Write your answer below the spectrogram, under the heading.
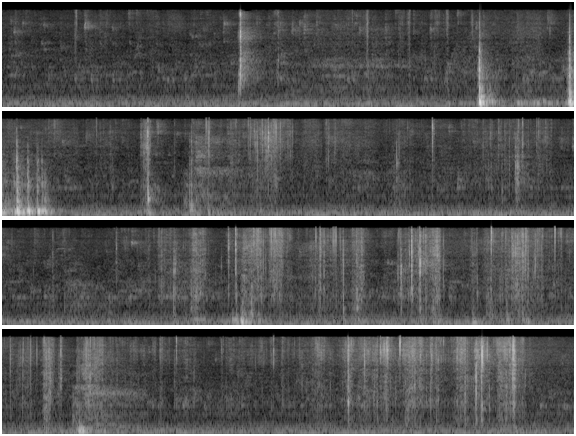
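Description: Blue foam-bead slime being worked by hand with lotion, stretched and kneaded: sticky wet clicks, squishes and crackles, with a louder cluster of squelches about three to four seconds in.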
